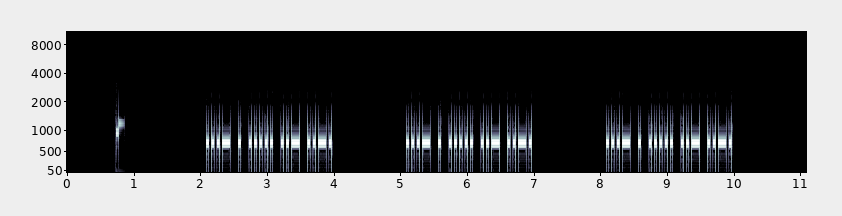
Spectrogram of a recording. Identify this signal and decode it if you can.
Morse code, heard as a keyed tone, about 30 wpm, 700 Hz. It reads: VE5UF VE5UF VE5UF
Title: Call Signs Repeated 2x - 30wpm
